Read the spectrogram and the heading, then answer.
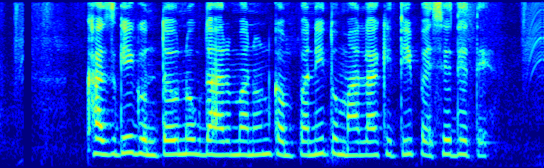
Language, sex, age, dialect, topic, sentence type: Marathi, female, 31-35, Varhadi, banking, statement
